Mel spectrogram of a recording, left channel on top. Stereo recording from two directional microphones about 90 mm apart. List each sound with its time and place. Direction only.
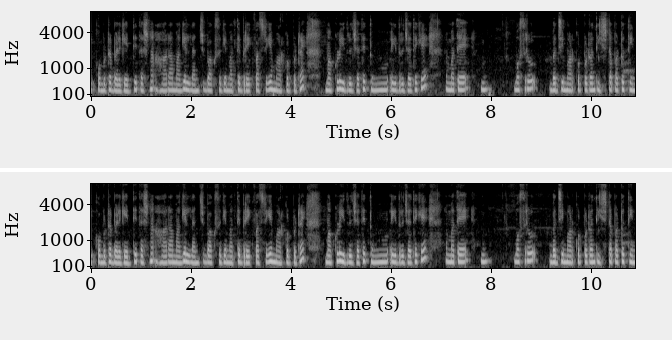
0.1 s a woman's voice: 25° right (ahead or behind)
